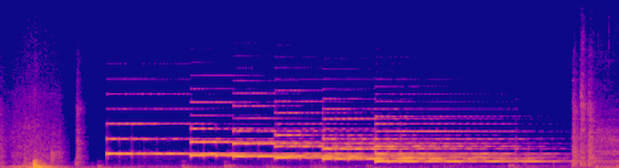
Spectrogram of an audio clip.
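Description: ARP Odyssey analog synthesizer playing a line of about six single notes stepping down in pitch, each ringing on into the next through analog delay, reverb and chorus effects; the last, lowest note is held for about two seconds and then stops.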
